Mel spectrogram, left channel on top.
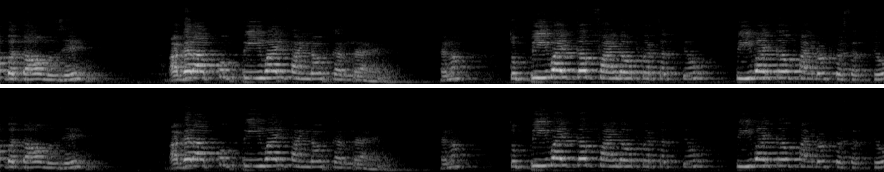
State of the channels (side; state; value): right; quieter; 7.6 dB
